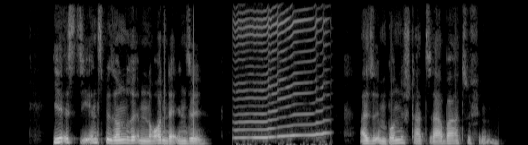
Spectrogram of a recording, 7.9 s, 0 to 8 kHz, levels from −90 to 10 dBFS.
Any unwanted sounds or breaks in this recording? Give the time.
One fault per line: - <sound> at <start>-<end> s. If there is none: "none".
- squeak at 3.5-5.0 s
